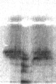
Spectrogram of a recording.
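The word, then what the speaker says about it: Ἰησοῦς: And you pronounce it kind of quick, so it's like a long E, a Jesus. Jesus. And it ends up sounding kind of like a Y, which this is the Greek transliteration of Yeshua.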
